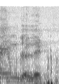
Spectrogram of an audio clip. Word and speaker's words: Cochon de Lait: You got to pronounce it right. Sorry. Cochon de Lait.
